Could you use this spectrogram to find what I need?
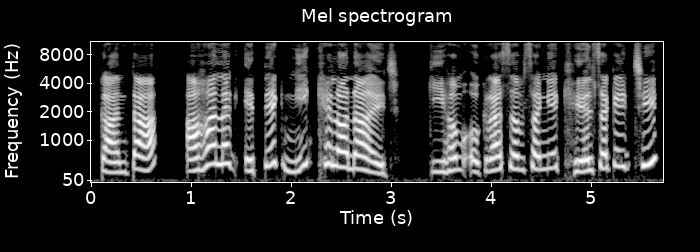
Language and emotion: Maithili, happy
